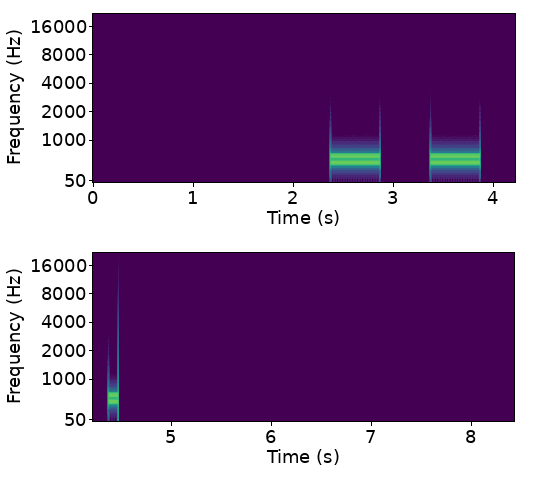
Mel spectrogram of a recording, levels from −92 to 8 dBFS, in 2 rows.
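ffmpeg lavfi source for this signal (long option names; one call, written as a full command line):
ffmpeg -f lavfi -i "aevalsrc='0.178*(sin(2*PI*480*t)+sin(2*PI*620*t))*clip(min(mod(t,1),0.5-mod(t,1))/0.005,0,1)':duration=2.1:sample_rate=44100" out.wav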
